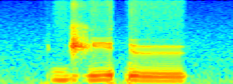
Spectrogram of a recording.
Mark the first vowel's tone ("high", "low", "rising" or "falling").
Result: high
